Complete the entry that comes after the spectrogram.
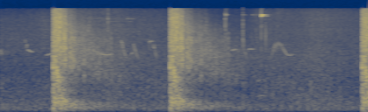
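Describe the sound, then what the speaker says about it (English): Three loud gunshots ring out in DayZ, spaced about a second apart and then two seconds, each a sharp blast with a decaying tail over quiet outdoor ambience. "I heard a shot."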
